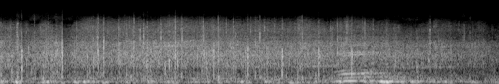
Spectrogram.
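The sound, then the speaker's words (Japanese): Dense, steady audience applause fills the whole stretch at a lively 1970s Japanese idol-group concert and stage show, with sustained clapping and no clear pause. “皆さんに拍手を差し上げください。”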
